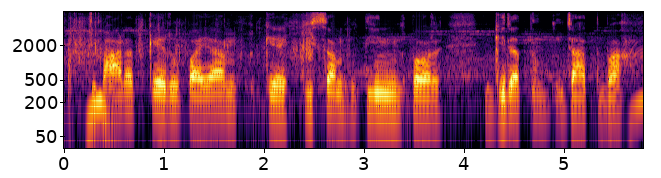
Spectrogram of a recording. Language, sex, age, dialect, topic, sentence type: Bhojpuri, male, <18, Northern, banking, statement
